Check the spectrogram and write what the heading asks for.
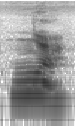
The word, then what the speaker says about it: niya: Although spelled as siya, it is pronounced as siya, and niya is pronounced as nya.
